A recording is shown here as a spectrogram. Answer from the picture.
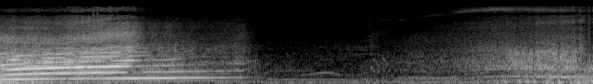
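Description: Audi R8 accelerating hard past, its engine note climbing steadily in pitch, then dropping away suddenly about two and a half seconds in. Near the end, another car's engine and tyre noise swell more faintly as it drives by.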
